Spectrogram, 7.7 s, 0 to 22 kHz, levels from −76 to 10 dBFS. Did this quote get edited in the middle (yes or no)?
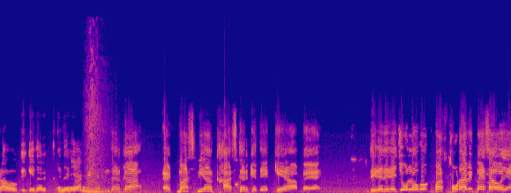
yes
